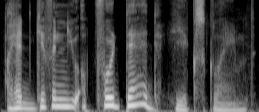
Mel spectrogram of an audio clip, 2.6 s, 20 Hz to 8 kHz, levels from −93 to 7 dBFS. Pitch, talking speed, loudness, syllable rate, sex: 145 Hz, 210 wpm, -19 LUFS, 5.0 syllables/s, male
